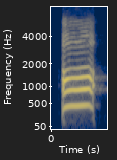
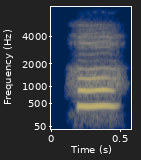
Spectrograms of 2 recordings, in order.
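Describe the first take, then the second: First: The vowel starts with a hard catch in the throat. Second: The vowel starts with an airy puff of breath. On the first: "That would be glottal, too much" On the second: "We also don't want breathy"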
